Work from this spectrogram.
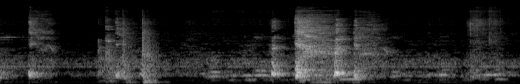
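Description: A person in a home kitchen, where vegetable mung dal is being cooked, coughs several times in separate harsh bursts. One cluster is stronger near the middle, with quieter throat-clearing sounds between the bursts.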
